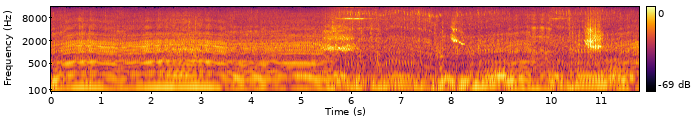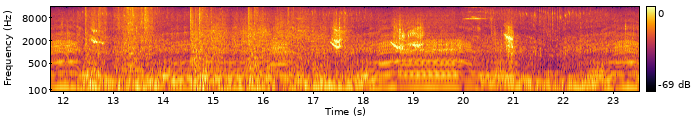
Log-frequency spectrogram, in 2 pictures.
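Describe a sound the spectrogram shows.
A forklift engine hums and revs up and down.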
